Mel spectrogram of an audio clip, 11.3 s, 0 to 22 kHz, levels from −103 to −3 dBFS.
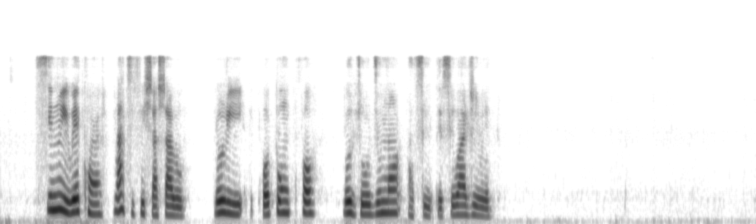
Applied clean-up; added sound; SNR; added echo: neural mask model DeepFilterNet 3.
